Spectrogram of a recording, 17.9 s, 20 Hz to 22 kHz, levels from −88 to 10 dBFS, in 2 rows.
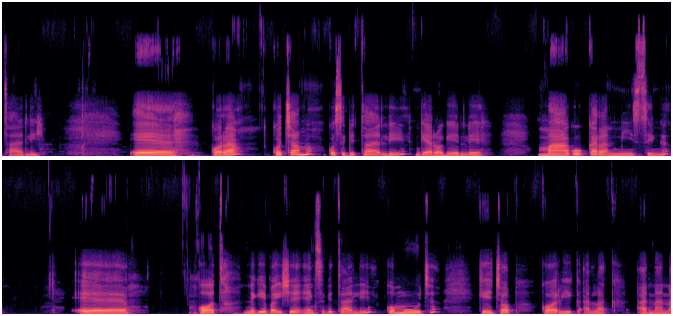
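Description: Bluetooth SBC compression runs throughout the speech, and the plainly audible damage is likely from that codec at a low bit pool, consistent with roughly 96 kbps. Starved upper sub-bands leave the treble flickering and dropping out, while coarse quantisation adds gritty noise and aliasing.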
